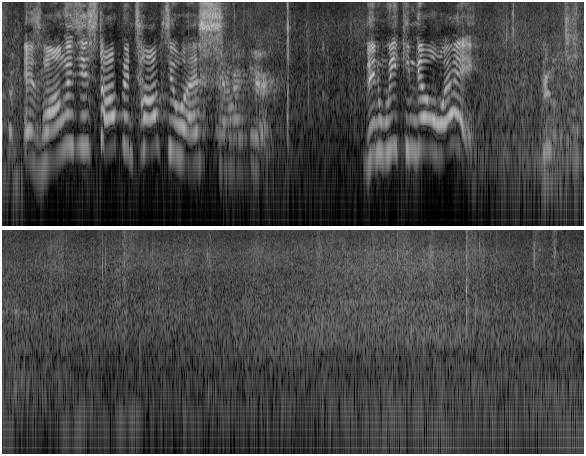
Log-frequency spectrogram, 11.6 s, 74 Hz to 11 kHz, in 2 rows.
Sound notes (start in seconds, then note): 8.3 vehicles driving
